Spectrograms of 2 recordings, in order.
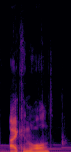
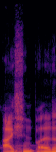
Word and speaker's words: Eichenwalde: So we're of course on Eichenwald, or Eichenwalde, if you want to have it pronounced authentically.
